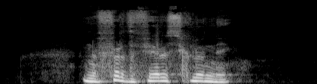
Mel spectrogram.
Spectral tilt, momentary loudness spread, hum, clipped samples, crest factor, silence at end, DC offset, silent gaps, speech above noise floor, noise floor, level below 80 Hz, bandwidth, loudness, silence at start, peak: -7 dB/octave; 5 LU; none; under 0.1%; 14 dB; 0.85 s; under 0.1%; none; 54 dB; -66 dBFS; -52 dBFS; 14 kHz; -14 LUFS; 0.85 s; -2 dBFS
